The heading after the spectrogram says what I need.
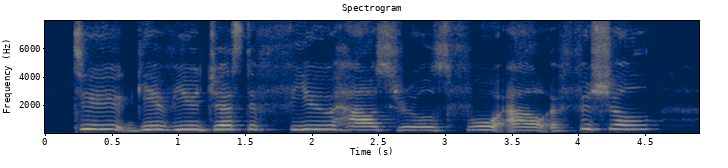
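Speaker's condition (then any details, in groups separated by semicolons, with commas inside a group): No condition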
